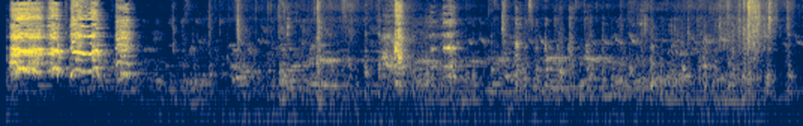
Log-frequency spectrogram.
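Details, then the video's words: Laughing chicken rooster crowing in the morning: a loud opening burst, then a long run of rapid, cackling, laugh-like notes that fade, with other fowl clucking in the background. "suara ayam ketawa berkokok pagi hari"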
